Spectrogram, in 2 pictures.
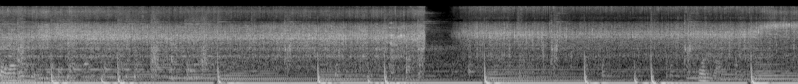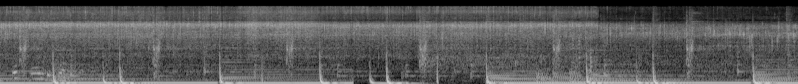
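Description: Onions, garlic, curry leaves and tomatoes sizzling steadily in hot oil in a stainless steel pot, the tempering stage of a kuzhambu. A steel ladle stirs and clinks against the pot from time to time.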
